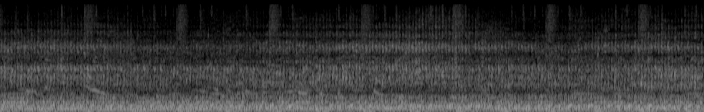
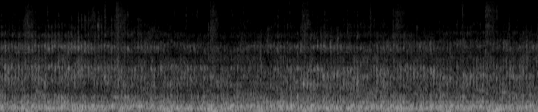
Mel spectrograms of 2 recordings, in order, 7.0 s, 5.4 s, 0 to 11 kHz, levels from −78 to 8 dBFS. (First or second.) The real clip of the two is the first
